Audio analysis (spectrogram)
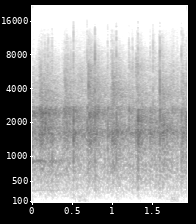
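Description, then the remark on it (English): An audience applauds the band and its drummer, John, steadily: a dense wash of many hands clapping at once with brief swells, sustained and fairly loud throughout with no voices standing out. “And a very special round of applause for John on the drums.”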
